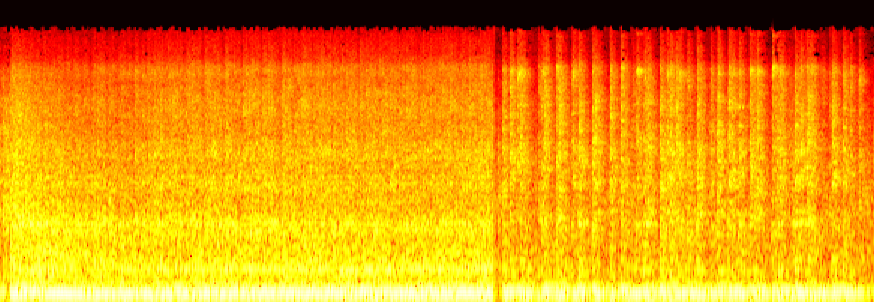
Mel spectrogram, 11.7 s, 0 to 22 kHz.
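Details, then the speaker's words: Camaro V6-to-V8 swap, start with clutch held down: deep lumpy idle hunting unevenly, blips give no throttle response; rough idle, owner suspects flooding from constant 60 psi fuel pressure. "it started which is good it idles which is good kind of it kind of idles it doesn't idle"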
